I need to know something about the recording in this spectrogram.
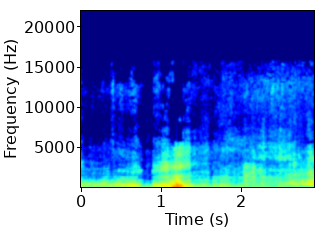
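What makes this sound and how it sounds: Fingertips tap and scratch the top of a closed, hollow brown corrugated cardboard box resting on carpet. Soft, rustling scratches surround a single low, dull tap that thumps briefly and dies away quickly.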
